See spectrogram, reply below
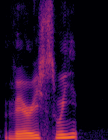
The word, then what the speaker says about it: Varysuite: I go by the musical artist name Very Sweet. It's phonetic, but it's spelled V-A-R-Y-S-U-I-T-E.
